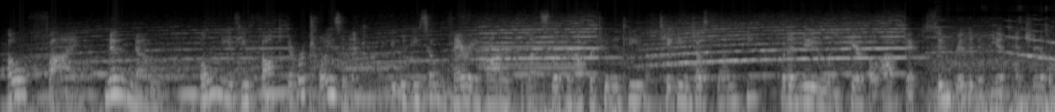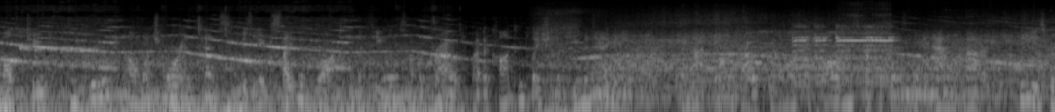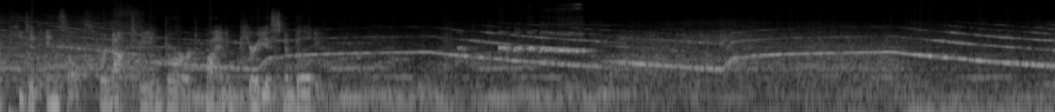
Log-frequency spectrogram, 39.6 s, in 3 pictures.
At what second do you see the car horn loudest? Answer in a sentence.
The volume of the car horn peaks at 24 seconds.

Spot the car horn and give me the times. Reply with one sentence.
The car horn can be heard from 6.0 to 8.0 s and from 22.5 to 24.4 s.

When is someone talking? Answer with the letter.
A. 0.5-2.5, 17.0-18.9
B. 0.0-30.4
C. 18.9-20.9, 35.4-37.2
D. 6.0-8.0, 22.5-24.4
B.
